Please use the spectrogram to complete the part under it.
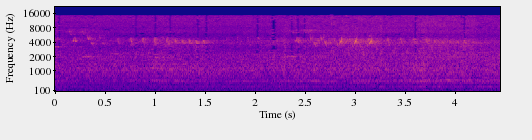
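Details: Honey bees from a package being installed into a hive in May 2013, a queen covered by her attendants; a dense, steady swarm drone fills the clip, with faint thin whining tones drifting above and a few soft clicks near the end.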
